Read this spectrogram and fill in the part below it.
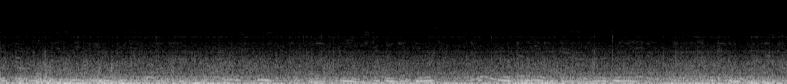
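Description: A windscreen wiper sweeps across the glass.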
